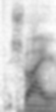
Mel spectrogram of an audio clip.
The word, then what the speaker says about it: Schweiger: Y bueno, Schweiger, entonces el apellido correctamente pronunciado.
